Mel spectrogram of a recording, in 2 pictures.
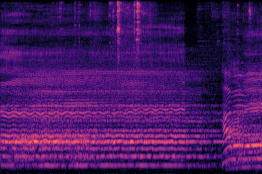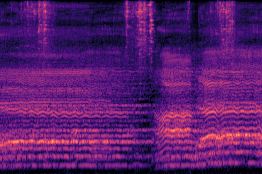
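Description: Ethiopian Orthodox aqwaqwam liturgical chant sung by a chorus in long, held, slowly wavering notes. A new phrase starts about four and a half seconds in and another near eight and a half seconds.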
